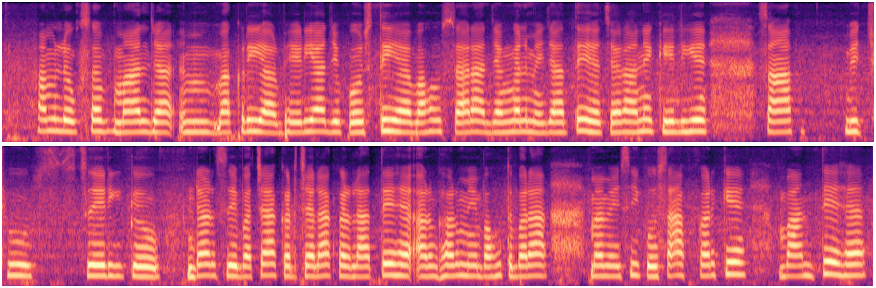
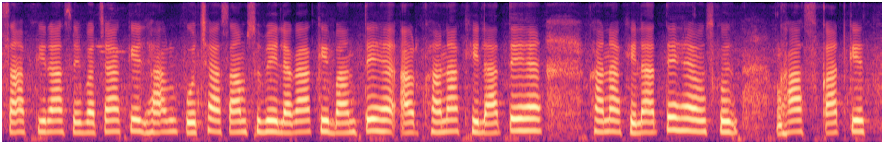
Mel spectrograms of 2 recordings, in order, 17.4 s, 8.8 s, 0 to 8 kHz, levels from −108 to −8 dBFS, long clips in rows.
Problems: constant background noise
